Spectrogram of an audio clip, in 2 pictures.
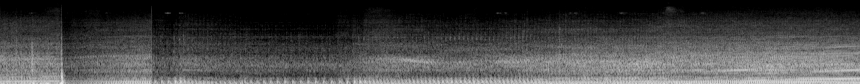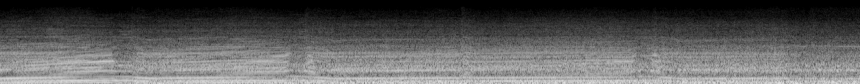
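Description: A KTM 125 Duke single-cylinder engine, heard from the rider's seat, pulls loudly and steadily through repeated gear changes, each climb in revs followed by a short drop.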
